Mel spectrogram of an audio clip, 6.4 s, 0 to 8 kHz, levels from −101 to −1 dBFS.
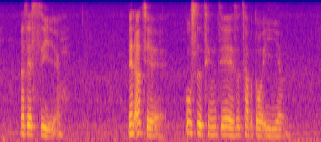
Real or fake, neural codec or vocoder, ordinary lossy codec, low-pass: real; none; none; 7.2 kHz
